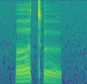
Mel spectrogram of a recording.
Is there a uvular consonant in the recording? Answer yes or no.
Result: no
